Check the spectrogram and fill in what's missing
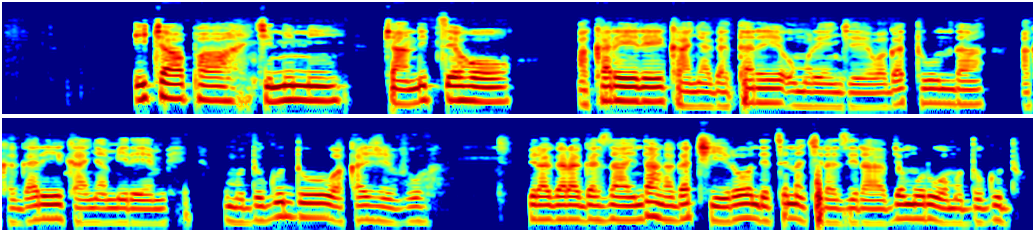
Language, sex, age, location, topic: Kinyarwanda, male, 25-35, Nyagatare, government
